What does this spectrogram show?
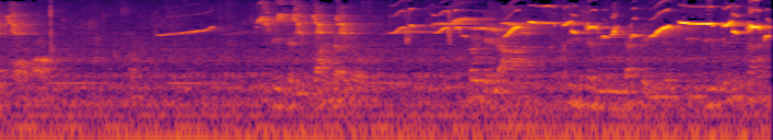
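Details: Female Oriental Magpie Robin singing to stir up males; after a quiet start, rising whistled notes and sliding high phrases build from the midpoint, growing louder and denser toward the end.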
